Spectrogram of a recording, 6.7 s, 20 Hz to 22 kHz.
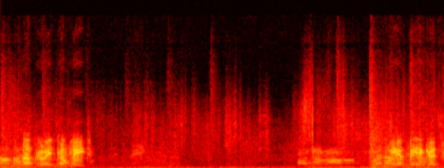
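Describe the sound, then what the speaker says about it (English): Mortar rounds landing in a Company of Heroes 3 match, a few dull booming impacts under steady commentary that talks over most of the clip. "Mortar rounds coming down."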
